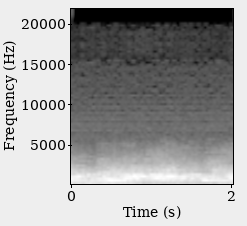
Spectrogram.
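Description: A crowd of thousands packing Boutwell Auditorium in Birmingham, Alabama, at a wrestling event, heard as a dense, continuous roar of voices that stays loud and steady, with chanting blended into the mass of sound.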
